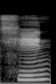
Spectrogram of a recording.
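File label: "qin", Mandarin, second tone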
